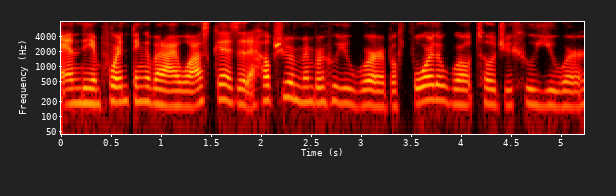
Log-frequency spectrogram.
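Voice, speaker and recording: Very fast, bright, sharp speech with an American accent and fairly even intonation, in a dry, close sound with no echo. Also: woman. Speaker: retreat facilitator. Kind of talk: information session presentation. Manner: casual, conversational.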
